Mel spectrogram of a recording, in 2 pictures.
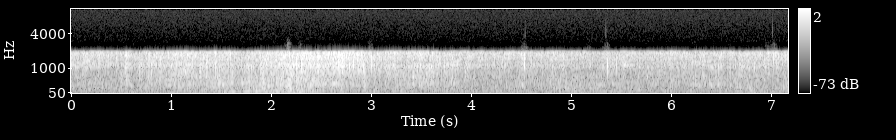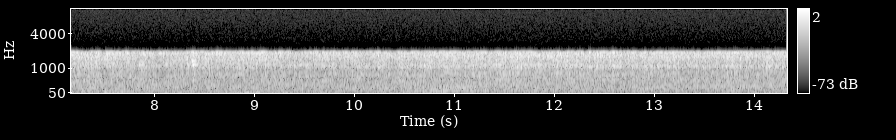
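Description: Garden hose spray striking a lawn and a dog playing in it, slowed down in slow-motion playback into a dull, muffled rushing. It swells louder about two seconds in.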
